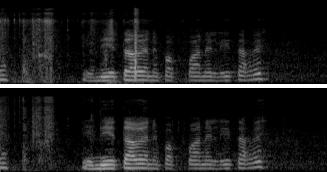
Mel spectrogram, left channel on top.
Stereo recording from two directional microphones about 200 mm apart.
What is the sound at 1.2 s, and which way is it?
Speech, 20° right (ahead or behind).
